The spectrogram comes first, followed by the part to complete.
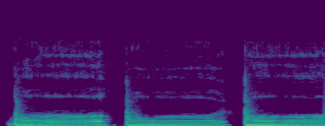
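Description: A man sings a chanted hand-drum song in three held notes, each a little under a second long with short breaks between. A drum stroke marks the start of each note.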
